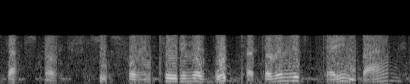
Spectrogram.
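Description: Throughout the clip, speech coded with G.711 mu-law is decoded as A-law, a mix-up between the two laws. Every level is misread, some too loud and others too soft, so the speech turns harsh and distorted, and quiet gaps fill with hiss.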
